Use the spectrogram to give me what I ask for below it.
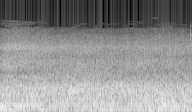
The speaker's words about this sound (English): There goes the first road train of the day.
